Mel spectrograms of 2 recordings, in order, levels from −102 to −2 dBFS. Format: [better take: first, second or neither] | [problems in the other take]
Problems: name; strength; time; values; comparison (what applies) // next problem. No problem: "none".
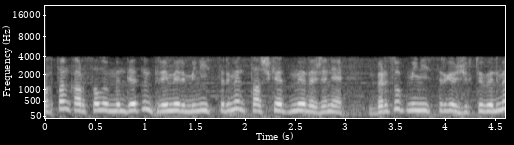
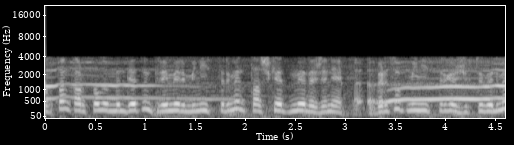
first | background sound (Breathing); 2 dB below the speech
